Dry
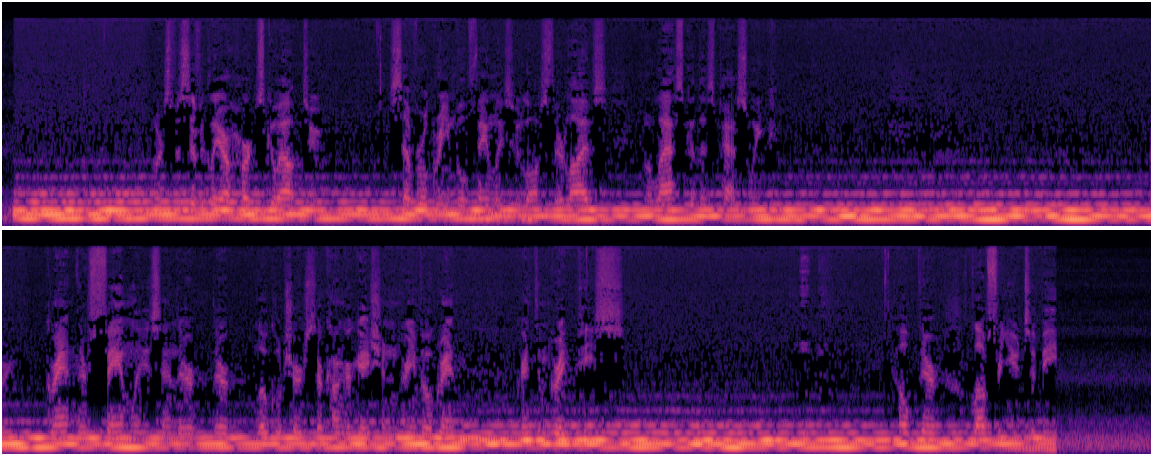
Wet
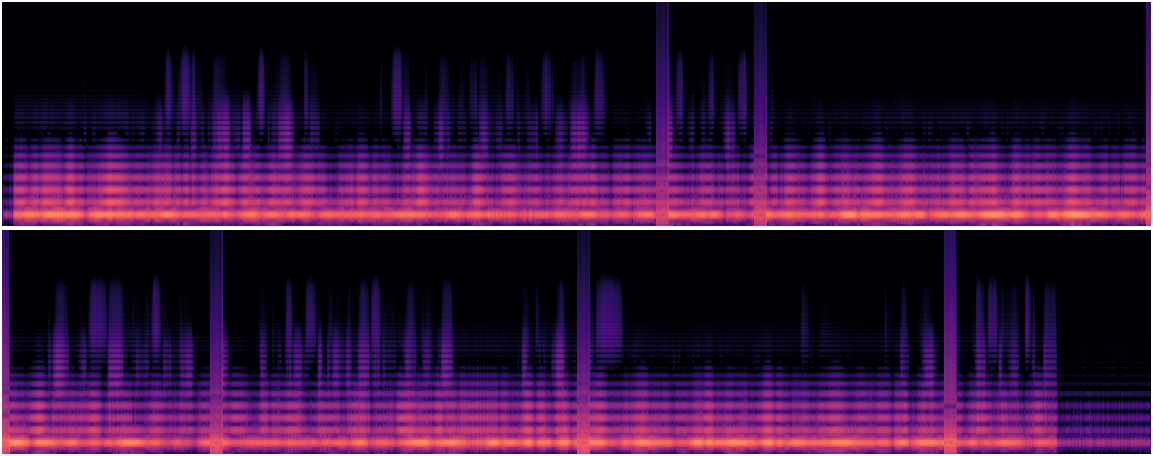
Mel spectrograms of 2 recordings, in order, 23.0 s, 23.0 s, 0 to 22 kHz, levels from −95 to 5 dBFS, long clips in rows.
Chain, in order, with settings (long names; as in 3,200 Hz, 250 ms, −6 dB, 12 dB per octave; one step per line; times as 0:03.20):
channel vocoder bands 4, saw 218 Hz
buffer that repeats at 0:06.53/0:07.51/0:11.43/0:13.56/0:17.23/0:20.90, samples 512, times 10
